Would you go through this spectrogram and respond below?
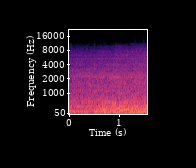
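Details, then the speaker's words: Spierings SK1265 AT6 six-axle mobile crane, road test after a repair for a loud bang and power loss: steady diesel drone building under load, boosting fine, no whistle, flutter or knock; normal turbo boost. "She's running pretty good. We're boosting fine. We got no noises."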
